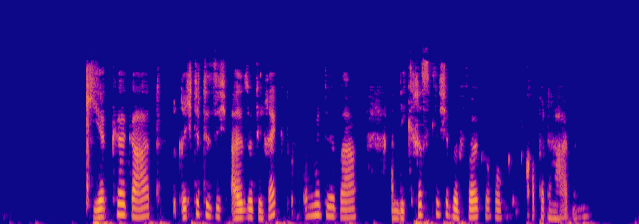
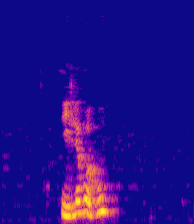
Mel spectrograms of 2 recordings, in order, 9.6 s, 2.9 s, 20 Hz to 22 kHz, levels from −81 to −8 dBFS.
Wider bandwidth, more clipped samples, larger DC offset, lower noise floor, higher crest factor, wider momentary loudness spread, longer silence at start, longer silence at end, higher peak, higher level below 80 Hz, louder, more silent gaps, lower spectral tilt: first, 9.6 kHz vs 5.2 kHz; neither; neither; second, -60 dBFS vs -71 dBFS; about the same, 22 dB vs 18 dB; first, 15 LU vs 7 LU; second, 0.55 s vs 0.9 s; second, 0.65 s vs 1.3 s; second, -8 dBFS vs -4 dBFS; first, -48 dBFS vs -66 dBFS; second, -29 LUFS vs -17 LUFS; first, 1.17-1.23 s vs none; second, -4.5 dB/octave vs -9.5 dB/octave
